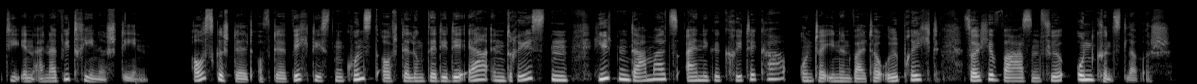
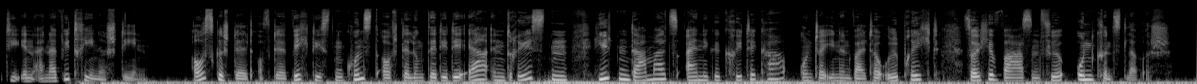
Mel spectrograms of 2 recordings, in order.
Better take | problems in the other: first | low rumble; faint; throughout; 20 dB below the speech

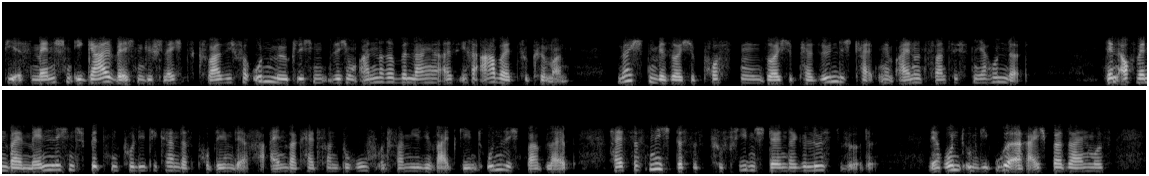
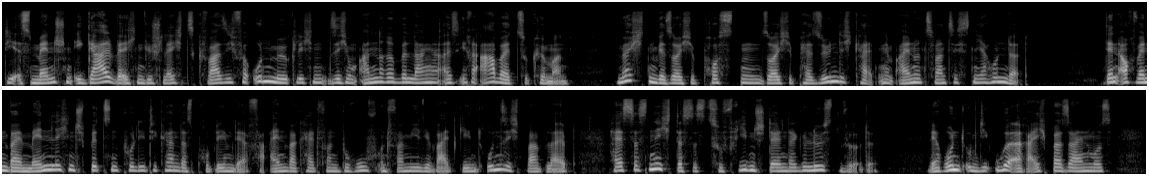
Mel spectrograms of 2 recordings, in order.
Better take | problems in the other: second | phone-call audio

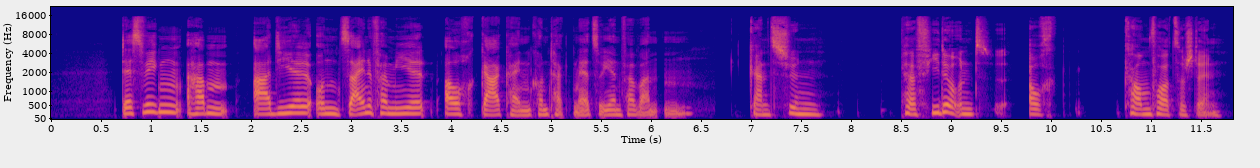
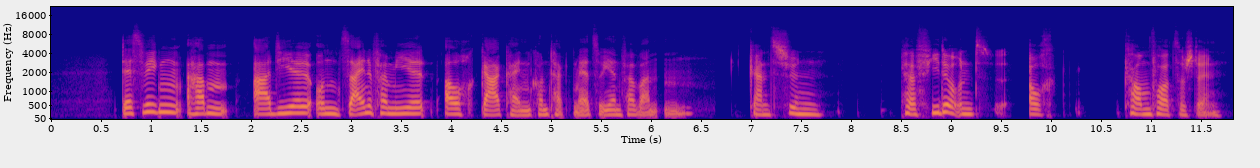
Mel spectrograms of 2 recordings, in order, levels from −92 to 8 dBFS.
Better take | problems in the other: first | muffled; slightly; fading above 3.5 kHz

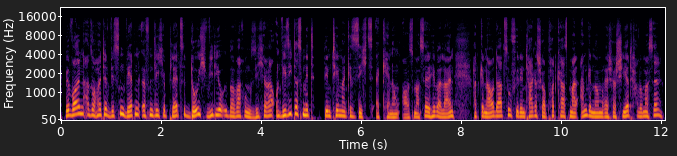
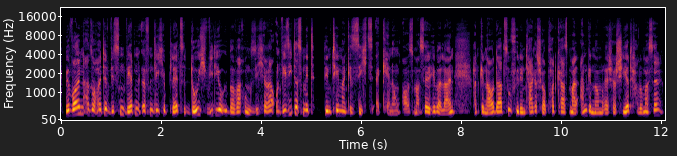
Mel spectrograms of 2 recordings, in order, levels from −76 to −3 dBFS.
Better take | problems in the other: first | thin; somewhat; fading below 300 Hz

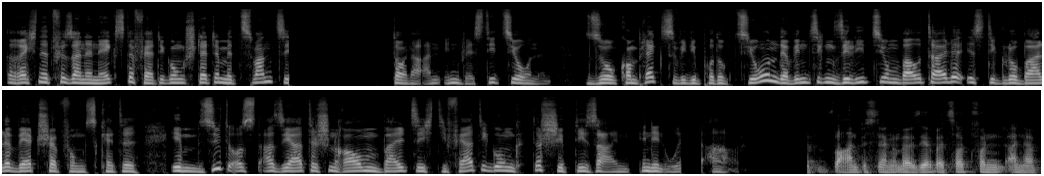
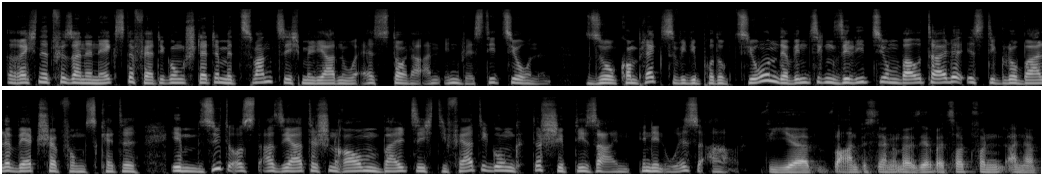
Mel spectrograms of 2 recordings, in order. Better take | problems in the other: second | audio cutting out; at 3 s for 1 s, at 17 s and at 18 s for 0.5 s

